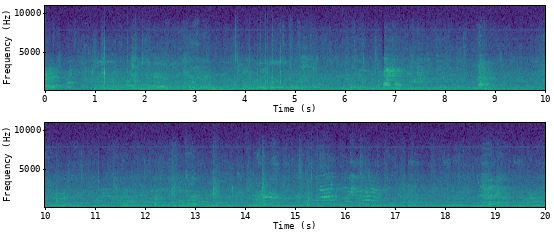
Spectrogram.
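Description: Several men murmur and talk close by.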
